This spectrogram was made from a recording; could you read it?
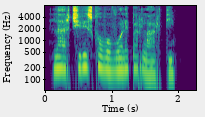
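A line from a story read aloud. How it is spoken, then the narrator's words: Whispered. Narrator (Italian): sussurrò Felipe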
